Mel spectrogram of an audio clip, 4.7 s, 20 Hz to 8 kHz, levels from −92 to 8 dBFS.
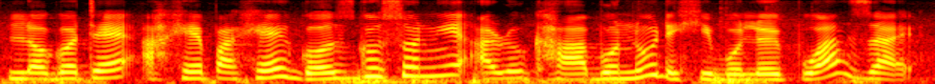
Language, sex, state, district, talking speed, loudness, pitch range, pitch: Assamese, female, Assam, Kamrup Metropolitan, 115 wpm, -14 LUFS, 210-255 Hz, 225 Hz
